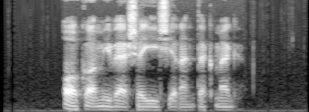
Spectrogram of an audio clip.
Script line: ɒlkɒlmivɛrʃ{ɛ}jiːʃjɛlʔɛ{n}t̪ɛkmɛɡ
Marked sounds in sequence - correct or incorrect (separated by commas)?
correct, correct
